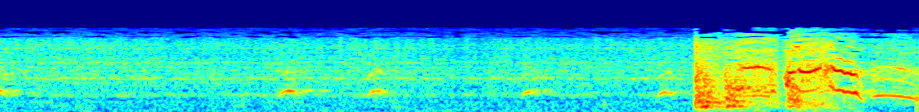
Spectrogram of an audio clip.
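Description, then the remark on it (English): Two heavy thuds strike the back of a car in quick succession, loud and sudden, after a stretch of faint little dog yips and whimpers. “Something hit the back of the car.”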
